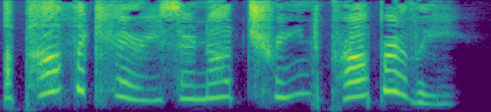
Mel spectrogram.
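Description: A man voicing a sad, grave young noblewoman in an audiobook, speaking in a solemn, measured way. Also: very high-pitched, sing-song, no room sound, studio quality, voice pushed up. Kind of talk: audiobook character voice.

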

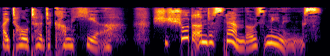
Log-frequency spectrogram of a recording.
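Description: A bold dragon woman, acted by a woman in a fantasy audiobook. Her voice is high and very lively in pitch, with measured pacing. She comes across as quick-witted and urgent, recorded close and dry. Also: breathy edge, no room sound, full character voice. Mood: urgent, assured. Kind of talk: audiobook character dialogue.

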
